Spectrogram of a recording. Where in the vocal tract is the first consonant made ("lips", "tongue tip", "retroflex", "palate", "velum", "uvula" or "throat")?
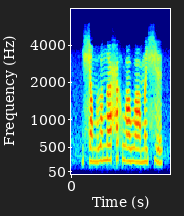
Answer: palate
